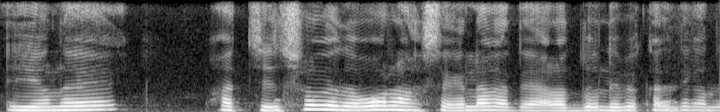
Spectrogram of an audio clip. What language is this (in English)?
Chakma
